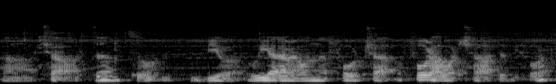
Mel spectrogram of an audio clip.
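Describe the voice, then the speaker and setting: A man speaks with an Italian accent at a very slow pace, his intonation monotone and flat. Noticeable background noise runs underneath. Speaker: trading analyst. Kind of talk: tutorial. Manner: halting.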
